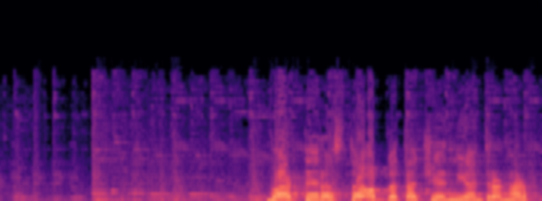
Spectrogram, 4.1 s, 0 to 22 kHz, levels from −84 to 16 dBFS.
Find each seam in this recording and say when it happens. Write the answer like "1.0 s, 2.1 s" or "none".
1.5 s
